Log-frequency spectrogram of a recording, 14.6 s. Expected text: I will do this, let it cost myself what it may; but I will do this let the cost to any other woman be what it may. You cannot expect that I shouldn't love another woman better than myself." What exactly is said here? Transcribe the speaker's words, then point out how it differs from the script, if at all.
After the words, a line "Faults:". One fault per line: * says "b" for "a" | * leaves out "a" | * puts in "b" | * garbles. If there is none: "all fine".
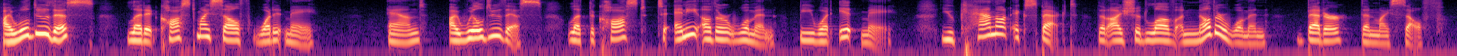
I will do this, let it cost myself what it may; and I will do this let the cost to any other woman be what it may. You cannot expect that I should love another woman better than myself."
Faults:
* says "and" for "but"
* says "should" for "shouldn't"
